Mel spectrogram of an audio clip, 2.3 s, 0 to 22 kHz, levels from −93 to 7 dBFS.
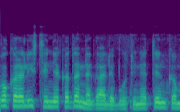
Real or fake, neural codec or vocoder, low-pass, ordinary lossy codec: real; none; 7.2 kHz; Opus, 24 kbps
